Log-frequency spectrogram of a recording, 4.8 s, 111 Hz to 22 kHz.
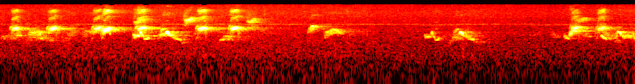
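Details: Red-whiskered bulbul decoy from Cao Phong, kept in a trap to call in wild birds, 23 August 2018: rapid series of sharp, bright whistled notes, about eight in the first two seconds, then a brief lull and renewed chirpy bursts.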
